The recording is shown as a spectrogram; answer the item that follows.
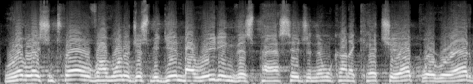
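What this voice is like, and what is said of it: Strained, worn-out voice. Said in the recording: “forgive my voice a little bit ... help it be killed in choir practice today ... my voice is feeling it tonight”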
